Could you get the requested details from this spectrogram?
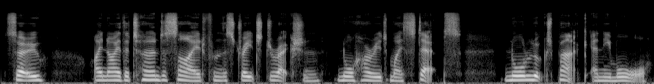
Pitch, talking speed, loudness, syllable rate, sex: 185 Hz, 165 wpm, -18 LUFS, 4.9 syllables/s, female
